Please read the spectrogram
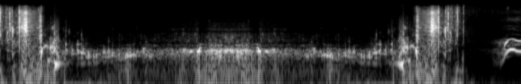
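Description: A person plunging into deep water from a cliff jump, heard through a half-submerged action camera: a sharp splash at the start, then a muffled underwater rush of bubbles. A second splash-like burst comes about four seconds in.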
